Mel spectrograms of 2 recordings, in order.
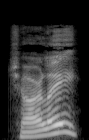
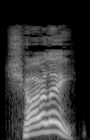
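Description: First: Calling out. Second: Urgent cracked call. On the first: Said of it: "he called". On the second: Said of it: "His voice cracked and urgent". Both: Acted.

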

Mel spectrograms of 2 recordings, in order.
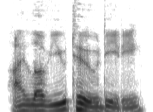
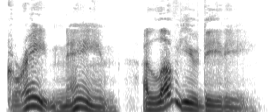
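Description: First: Louder, slightly raised, hearty woman's reply; hearty affection. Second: Put-on higher, louder, swooping child's delight; gushing child. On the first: Horse lady answers for her horse, hearty and fond. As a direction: answer fondly, leaning on "too". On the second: Girl tells the horse she loves her, gushing. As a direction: gush with big swoops on the words. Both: A narrator's reading.

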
